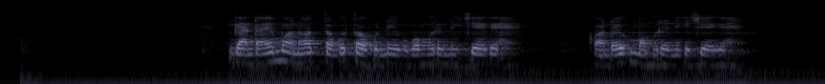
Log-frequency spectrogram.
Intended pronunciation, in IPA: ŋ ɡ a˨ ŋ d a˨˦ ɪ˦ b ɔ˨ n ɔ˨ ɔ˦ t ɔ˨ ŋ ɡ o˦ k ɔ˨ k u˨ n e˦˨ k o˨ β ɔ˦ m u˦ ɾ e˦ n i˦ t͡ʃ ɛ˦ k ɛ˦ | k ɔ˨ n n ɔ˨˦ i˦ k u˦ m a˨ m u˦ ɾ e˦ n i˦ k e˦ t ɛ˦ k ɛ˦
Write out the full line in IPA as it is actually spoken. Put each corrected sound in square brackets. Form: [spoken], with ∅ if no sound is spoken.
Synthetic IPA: ŋ ɡ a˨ [n] d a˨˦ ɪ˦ [m] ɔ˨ n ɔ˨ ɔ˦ t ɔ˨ ŋ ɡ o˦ [t] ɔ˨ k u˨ n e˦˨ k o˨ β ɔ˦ m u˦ ɾ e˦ n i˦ t͡ʃ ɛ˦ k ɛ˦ | k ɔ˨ n [d] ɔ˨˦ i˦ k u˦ m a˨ m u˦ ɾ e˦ n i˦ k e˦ [t͡ʃ] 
